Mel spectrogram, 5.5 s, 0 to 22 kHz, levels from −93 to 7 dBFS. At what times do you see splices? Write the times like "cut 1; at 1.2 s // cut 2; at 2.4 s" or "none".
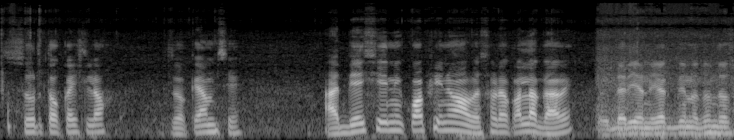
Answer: cut 1; at 4.4 s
